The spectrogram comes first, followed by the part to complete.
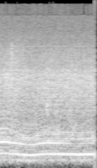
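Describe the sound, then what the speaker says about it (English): A rally car on a loose rally stage powers round a corner with its back end held out on the throttle, engine droning loud and close at a steady high pitch. "accelerating round, keeping the back end out to the throttle"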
